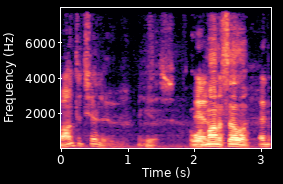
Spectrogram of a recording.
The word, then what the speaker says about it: Monticello: So I called Monticello, and talked to the gentleman- Monticello. Monticello.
